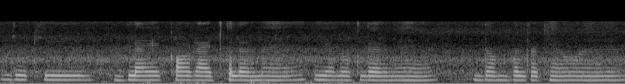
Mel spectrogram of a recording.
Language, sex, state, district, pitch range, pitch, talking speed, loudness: Hindi, female, Bihar, Jamui, 195-205 Hz, 200 Hz, 165 wpm, -27 LUFS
